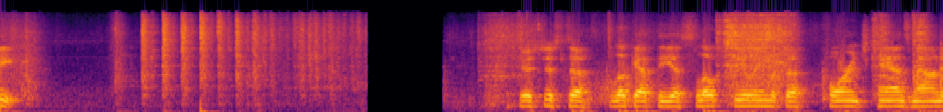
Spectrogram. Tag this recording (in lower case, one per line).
inside a small room
speech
